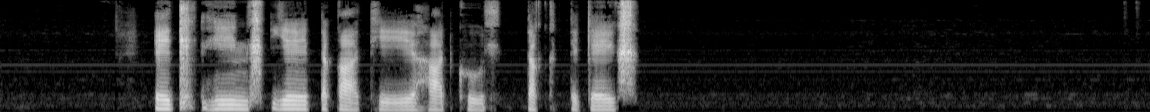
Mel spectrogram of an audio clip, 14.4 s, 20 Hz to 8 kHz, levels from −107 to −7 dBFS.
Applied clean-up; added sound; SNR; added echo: none; none; none; none.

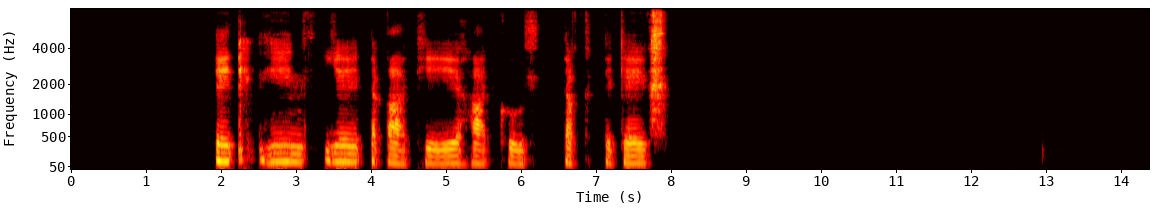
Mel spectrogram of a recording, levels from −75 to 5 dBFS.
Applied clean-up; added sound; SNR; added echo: neural mask model DeepFilterNet 3.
